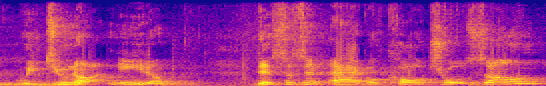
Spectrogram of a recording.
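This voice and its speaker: Amid noticeable background noise and audible room echo, a man speaks loudly at a high pitch. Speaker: public commenter at community meeting. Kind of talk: public comment at community meeting.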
